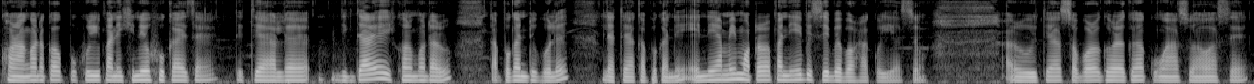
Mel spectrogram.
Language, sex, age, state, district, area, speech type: Assamese, female, 45-60, Assam, Biswanath, rural, spontaneous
